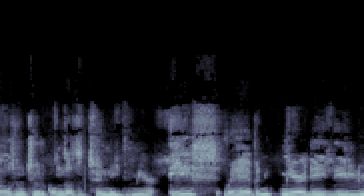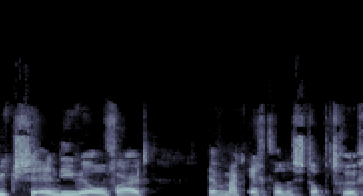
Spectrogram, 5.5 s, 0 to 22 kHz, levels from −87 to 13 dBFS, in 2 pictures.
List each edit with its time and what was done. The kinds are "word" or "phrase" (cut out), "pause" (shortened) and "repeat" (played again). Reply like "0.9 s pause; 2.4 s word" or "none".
1.7 s word; 3.2 s word; 4.6 s word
